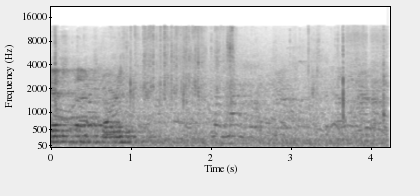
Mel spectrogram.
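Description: A person's voice calls out briefly in the first second, then a steady background murmur with a few faint clicks and knocks continues.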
